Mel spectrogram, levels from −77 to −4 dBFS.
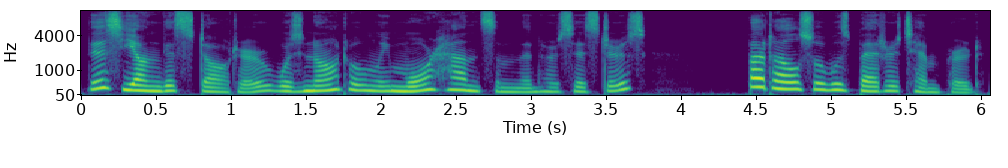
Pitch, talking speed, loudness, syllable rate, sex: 200 Hz, 160 wpm, -18 LUFS, 4.9 syllables/s, female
